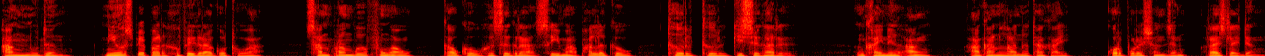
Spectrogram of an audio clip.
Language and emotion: Bodo, fearful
